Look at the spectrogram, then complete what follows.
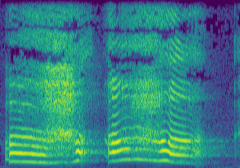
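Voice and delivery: two long high yawning sighs; drowsy double yawn; big yawns. A narrator's reading. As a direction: stretch and yawn twice, sleepily. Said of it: "Bostezó dos veces".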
